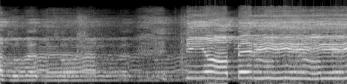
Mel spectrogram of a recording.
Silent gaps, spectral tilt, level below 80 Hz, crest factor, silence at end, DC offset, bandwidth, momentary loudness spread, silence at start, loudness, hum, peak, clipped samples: none; 0 dB/octave; -50 dBFS; 10 dB; 0 s; under 0.1%; over 20 kHz; 17 LU; 0 s; -6 LUFS; none; 0 dBFS; 0.6%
